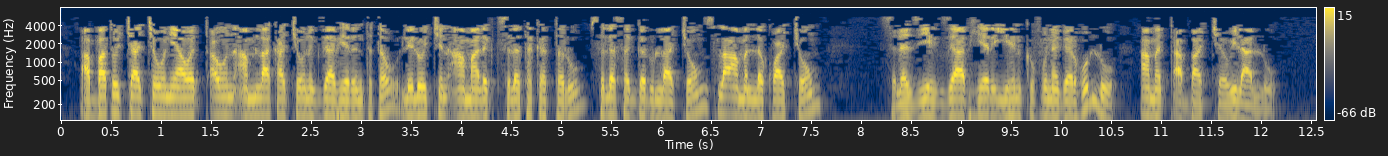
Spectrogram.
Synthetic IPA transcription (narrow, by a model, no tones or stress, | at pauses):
ʔa̰bːat̪ʰo̞t͡ʃːat͡ʃːɛwnjawɔt̪ʼːawna̰mlakʰat͡ʃːɛwnɨɡzijaβhe̞ɾɨnt̪ʰɨt̪ʰəwle̞lo̞t͡ʃːɪnamalɨkt̪sɨlət̪ʰəkʰət̪ːəlusɨləsəɡːəd̪ulːat͡ʃːɛwmsɨləaməlːəkʰʷat͡ʃːɛwm | sɨləzːihɨɡzijaβɦe̞ɾjɪhɨnkʰɨfunəɡəɾhulːu | ʔamət̪ʼːabːat͡ʃːɛwjɪlalːṵ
